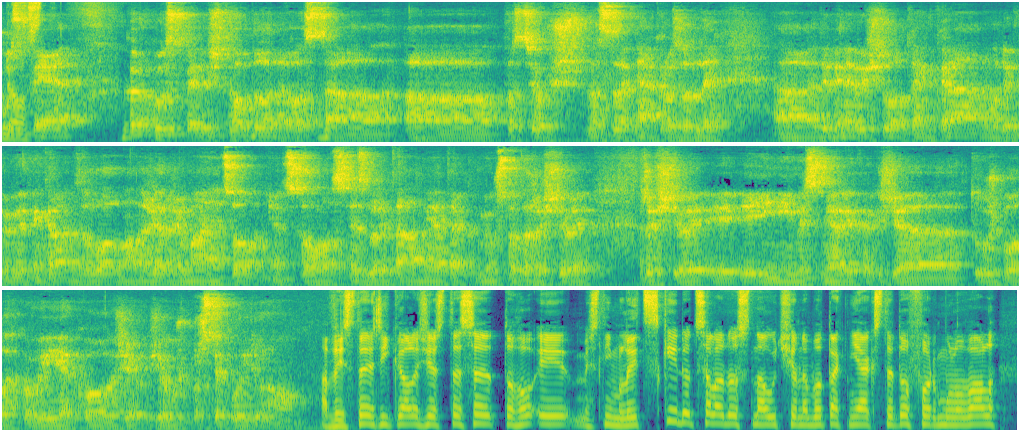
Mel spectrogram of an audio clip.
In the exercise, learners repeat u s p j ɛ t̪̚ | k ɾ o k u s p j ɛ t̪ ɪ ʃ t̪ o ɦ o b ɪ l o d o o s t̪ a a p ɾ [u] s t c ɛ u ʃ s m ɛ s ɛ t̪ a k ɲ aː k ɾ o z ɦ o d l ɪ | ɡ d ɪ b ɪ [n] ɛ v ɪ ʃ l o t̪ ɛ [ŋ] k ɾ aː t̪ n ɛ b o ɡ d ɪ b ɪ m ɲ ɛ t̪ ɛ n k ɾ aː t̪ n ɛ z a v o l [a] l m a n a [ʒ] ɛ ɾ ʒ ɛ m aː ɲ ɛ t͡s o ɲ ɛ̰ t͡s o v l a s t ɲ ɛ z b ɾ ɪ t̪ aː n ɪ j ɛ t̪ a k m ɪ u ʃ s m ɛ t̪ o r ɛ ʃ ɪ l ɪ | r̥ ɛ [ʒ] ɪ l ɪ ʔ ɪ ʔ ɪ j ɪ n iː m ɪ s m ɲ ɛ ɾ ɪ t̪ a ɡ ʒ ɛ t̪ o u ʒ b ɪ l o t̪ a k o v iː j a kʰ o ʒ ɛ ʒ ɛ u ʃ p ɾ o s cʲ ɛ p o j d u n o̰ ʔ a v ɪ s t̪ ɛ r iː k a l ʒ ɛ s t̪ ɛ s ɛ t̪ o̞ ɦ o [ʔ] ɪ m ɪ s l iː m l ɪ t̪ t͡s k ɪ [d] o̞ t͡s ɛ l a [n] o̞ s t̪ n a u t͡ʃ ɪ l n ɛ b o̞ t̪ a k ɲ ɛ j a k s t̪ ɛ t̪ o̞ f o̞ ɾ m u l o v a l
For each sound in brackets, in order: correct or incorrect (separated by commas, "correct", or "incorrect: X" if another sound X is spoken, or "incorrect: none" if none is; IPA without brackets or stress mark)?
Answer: incorrect: o, correct, incorrect: n, correct, correct, incorrect: ʃ, correct, correct, incorrect: d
